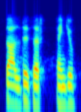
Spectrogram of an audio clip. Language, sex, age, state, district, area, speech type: Marathi, male, 18-30, Maharashtra, Sangli, rural, conversation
